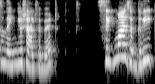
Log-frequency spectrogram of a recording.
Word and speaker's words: sigma: Now this one is read, or this one is pronounced as sigma.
